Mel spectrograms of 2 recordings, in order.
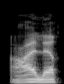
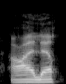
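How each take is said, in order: First: The word ends on a bouncing stopped consonant. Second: The same.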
